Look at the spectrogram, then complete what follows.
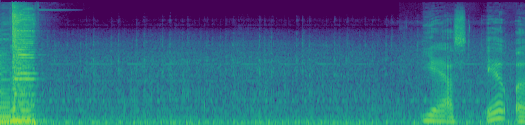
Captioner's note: engine rumbling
